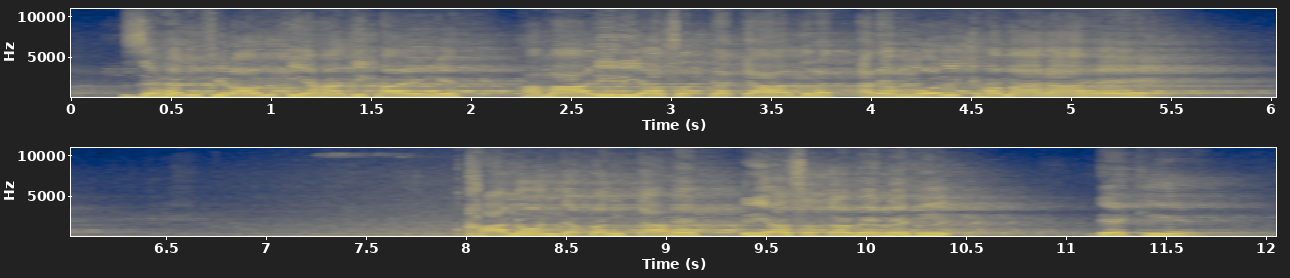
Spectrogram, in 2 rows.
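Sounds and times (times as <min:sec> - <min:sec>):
voice echo: 0:00.0 - 0:06.4, 0:07.8 - 0:12.0
low background hum: 0:00.0 - 0:12.0.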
